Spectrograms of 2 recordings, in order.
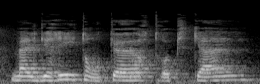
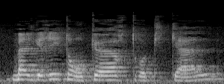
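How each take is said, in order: The two takes are said the same way.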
